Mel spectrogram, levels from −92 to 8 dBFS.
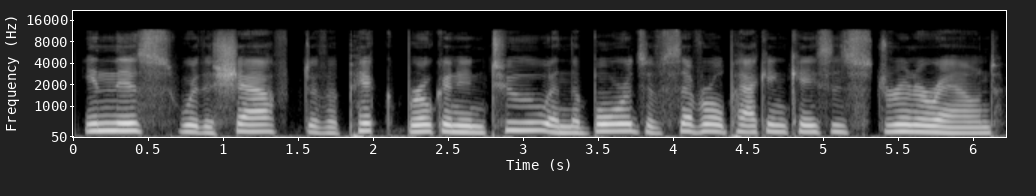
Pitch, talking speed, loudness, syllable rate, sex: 205 Hz, 195 wpm, -17 LUFS, 4.4 syllables/s, female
